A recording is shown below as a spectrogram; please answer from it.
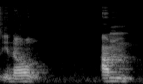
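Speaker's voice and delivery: ordinary talk, nothing marked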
